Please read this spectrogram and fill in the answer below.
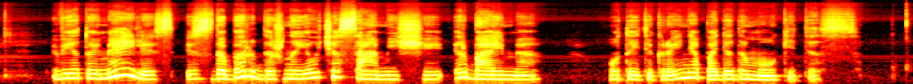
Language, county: Lithuanian, Vilnius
